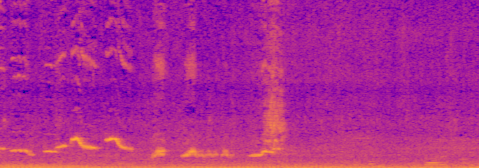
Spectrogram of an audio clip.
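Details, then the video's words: Murai in the morning, singing a melodious filled 'isian' song: a quick run of looping whistled notes, then a few lower slurred calls, followed by quieter rumbling background. "Suasana pagi kicau merdu gacor pas isian murai"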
